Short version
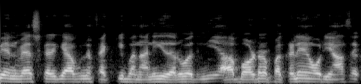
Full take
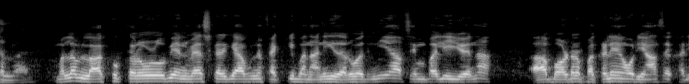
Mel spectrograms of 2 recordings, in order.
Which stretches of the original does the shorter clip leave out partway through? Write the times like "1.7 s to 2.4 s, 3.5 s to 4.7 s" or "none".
3.8 s to 5.2 s

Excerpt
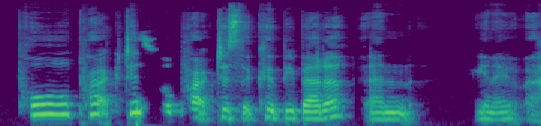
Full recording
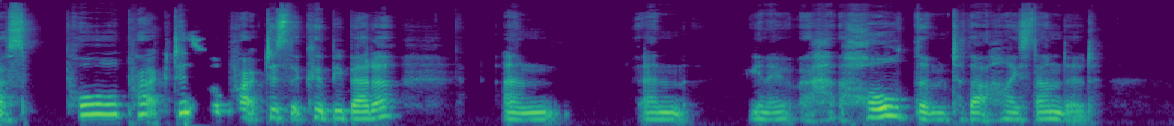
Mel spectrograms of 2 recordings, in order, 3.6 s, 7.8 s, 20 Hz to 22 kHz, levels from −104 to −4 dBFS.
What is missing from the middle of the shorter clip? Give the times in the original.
2.7 s to 4.2 s

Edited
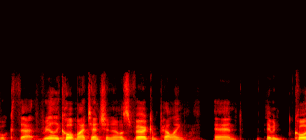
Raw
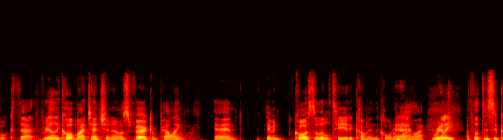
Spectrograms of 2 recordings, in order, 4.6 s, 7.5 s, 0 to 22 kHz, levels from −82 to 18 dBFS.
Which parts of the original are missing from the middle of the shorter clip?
none

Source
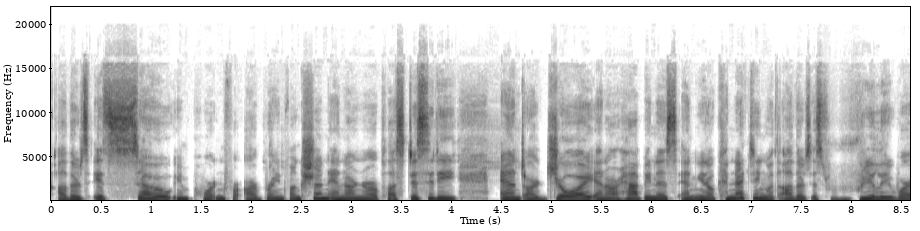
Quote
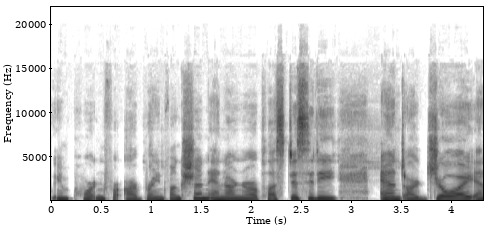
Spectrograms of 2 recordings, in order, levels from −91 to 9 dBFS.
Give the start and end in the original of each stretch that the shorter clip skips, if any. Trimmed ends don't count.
none

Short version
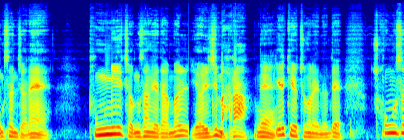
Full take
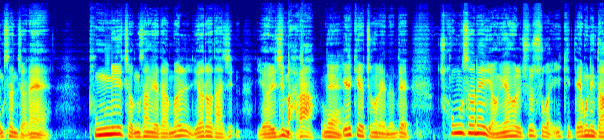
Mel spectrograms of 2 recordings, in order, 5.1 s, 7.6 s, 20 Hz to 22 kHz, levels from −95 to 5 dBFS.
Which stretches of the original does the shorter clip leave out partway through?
2.4 s to 3.2 s

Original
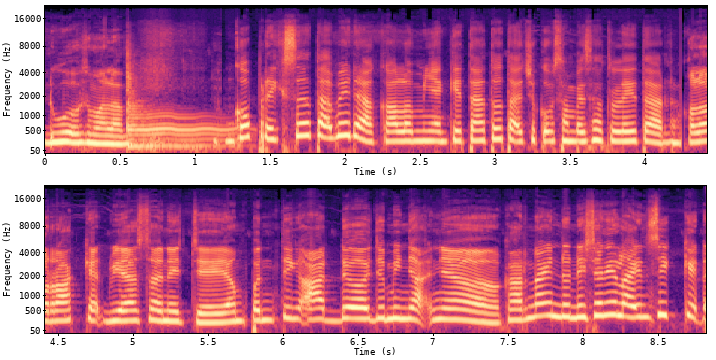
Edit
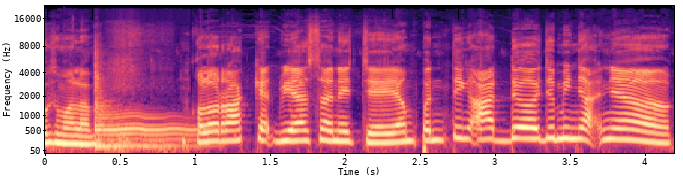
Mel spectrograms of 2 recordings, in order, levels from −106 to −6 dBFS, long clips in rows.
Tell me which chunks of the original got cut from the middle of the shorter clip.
1.2 s to 4.2 s

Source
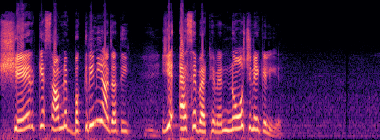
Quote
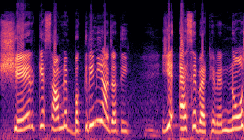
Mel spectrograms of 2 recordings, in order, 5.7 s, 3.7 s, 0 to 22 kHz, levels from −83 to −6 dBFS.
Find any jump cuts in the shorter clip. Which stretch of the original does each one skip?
none

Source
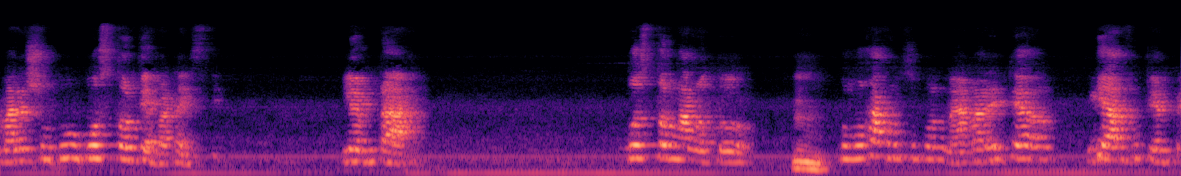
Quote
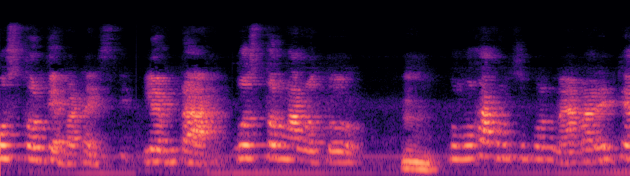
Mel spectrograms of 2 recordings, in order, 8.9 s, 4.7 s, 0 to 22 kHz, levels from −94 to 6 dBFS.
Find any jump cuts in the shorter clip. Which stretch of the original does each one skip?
1.6 s to 2.4 s, 3.2 s to 4.6 s

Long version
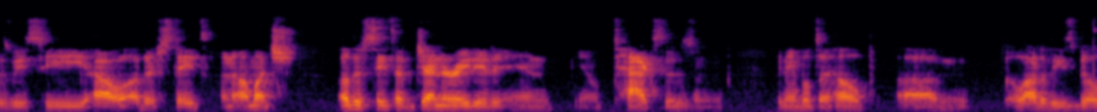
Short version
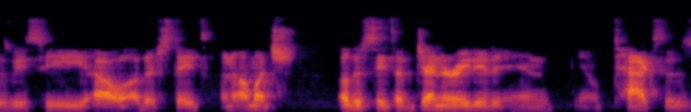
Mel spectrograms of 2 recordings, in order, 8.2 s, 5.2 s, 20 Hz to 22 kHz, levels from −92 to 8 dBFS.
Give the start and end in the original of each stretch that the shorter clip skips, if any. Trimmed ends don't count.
none

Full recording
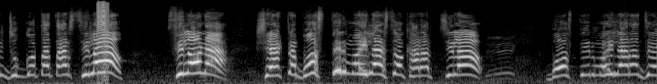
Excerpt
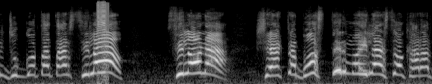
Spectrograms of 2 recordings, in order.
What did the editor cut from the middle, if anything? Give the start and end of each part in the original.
none

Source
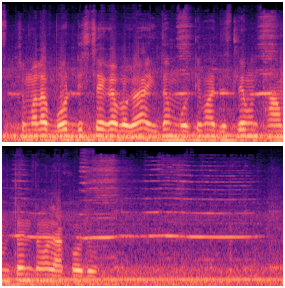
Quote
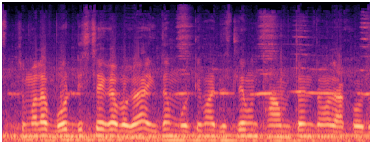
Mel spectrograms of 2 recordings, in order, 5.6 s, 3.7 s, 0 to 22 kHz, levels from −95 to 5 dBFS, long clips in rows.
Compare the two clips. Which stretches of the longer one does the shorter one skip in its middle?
none

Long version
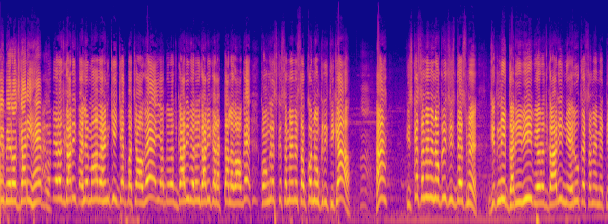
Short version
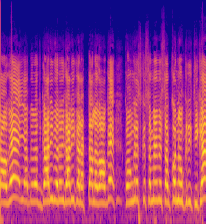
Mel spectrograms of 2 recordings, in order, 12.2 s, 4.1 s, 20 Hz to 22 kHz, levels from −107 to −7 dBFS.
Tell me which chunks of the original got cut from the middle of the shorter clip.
none

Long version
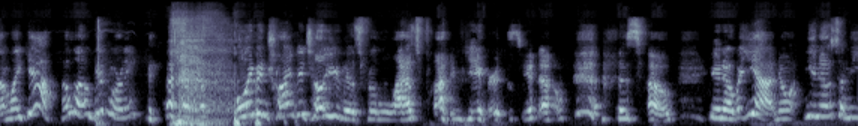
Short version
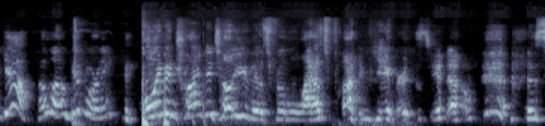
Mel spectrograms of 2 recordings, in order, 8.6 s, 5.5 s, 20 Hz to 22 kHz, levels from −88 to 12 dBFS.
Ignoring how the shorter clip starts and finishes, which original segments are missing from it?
1.5 s to 2.2 s

